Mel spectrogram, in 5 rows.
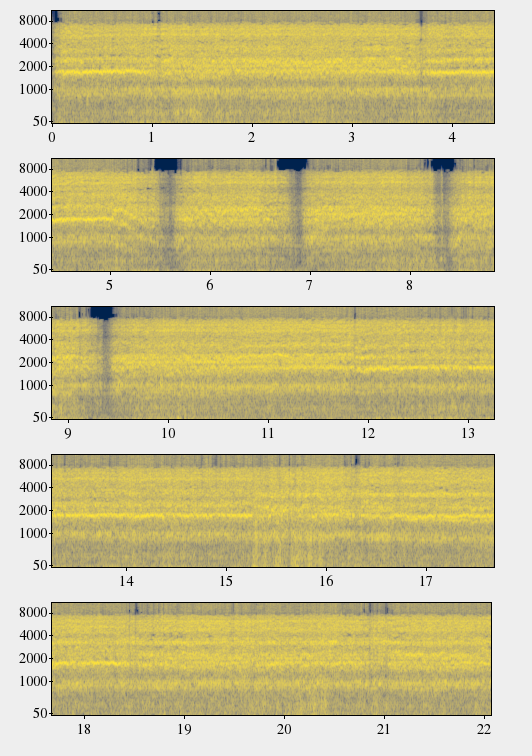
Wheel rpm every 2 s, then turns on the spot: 220, 220, 160, 130, 100, 200, 220, 230, 230, 220, 230.
none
